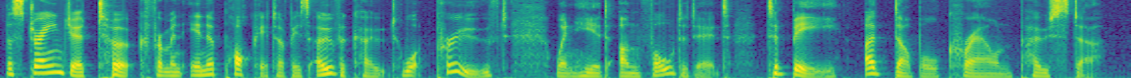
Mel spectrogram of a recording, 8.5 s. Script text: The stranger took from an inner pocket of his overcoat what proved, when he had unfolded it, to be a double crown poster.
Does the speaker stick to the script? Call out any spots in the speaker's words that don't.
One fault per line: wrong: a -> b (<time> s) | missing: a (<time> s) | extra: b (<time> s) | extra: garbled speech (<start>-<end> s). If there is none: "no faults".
no faults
